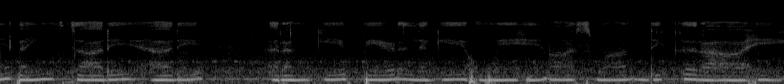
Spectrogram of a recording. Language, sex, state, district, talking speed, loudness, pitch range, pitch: Hindi, female, Chhattisgarh, Bastar, 100 wpm, -36 LUFS, 205-225 Hz, 210 Hz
